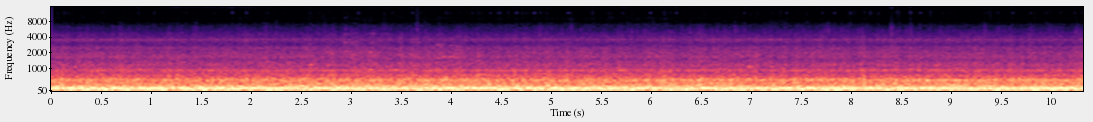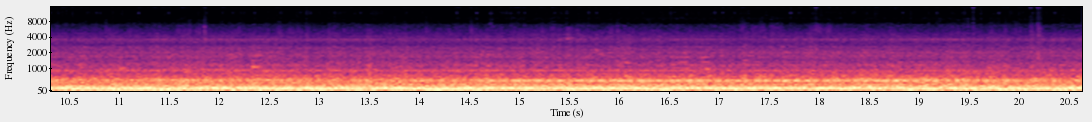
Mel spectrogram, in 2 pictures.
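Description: Jet engines roar steadily with a low, constant hum inside an aircraft cabin.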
